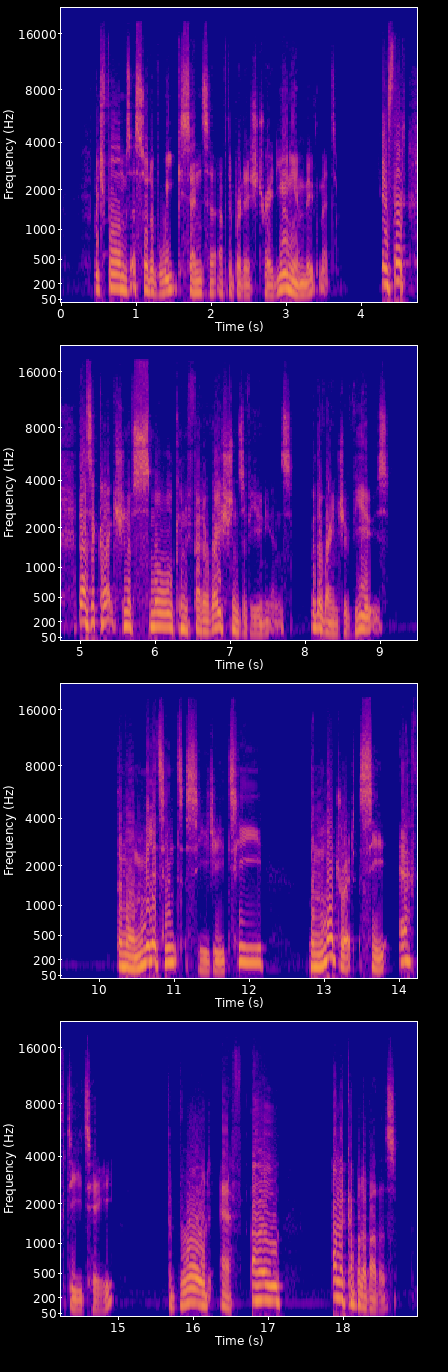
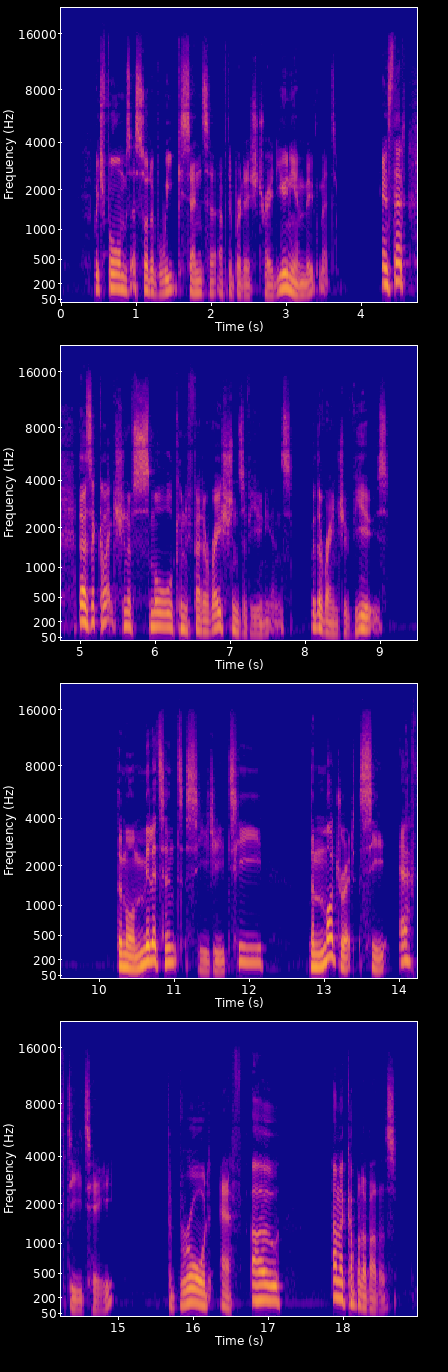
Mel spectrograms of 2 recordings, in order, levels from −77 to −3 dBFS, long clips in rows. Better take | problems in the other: second | distortion; heavy; 11% of the sound clipped

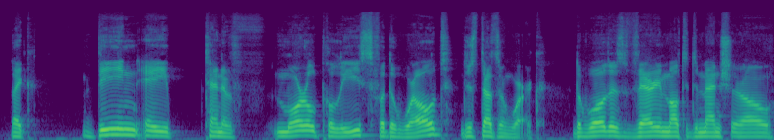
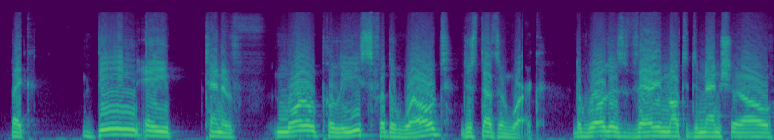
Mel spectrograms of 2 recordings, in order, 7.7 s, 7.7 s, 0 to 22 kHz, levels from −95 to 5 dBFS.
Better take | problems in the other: first | distortion; heavy; 18% of the sound clipped

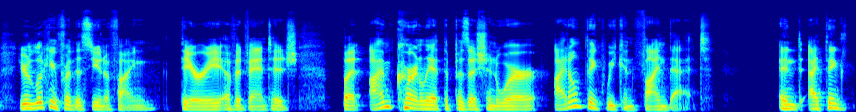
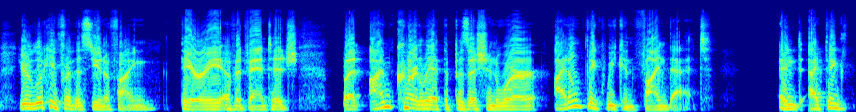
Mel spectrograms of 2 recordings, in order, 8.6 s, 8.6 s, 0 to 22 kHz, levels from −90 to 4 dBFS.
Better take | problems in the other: first | distortion; heavy; 8 dB below the speech

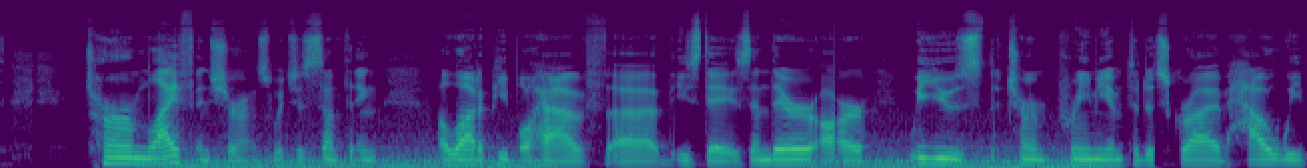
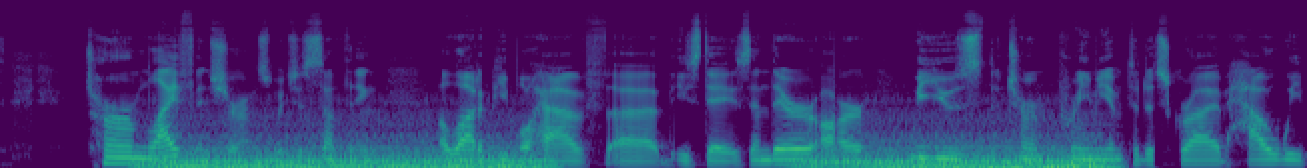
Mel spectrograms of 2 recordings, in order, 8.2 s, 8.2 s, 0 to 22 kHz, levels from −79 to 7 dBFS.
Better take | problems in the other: first | low rumble; loud; from 1 to 3.5 s and from 5 to 7 s; 7 dB below the speech; faint in the first

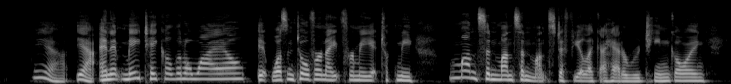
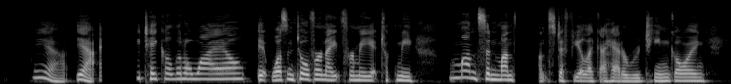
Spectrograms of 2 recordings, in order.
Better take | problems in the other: first | audio cutting out; at 1 s and at 5 s

